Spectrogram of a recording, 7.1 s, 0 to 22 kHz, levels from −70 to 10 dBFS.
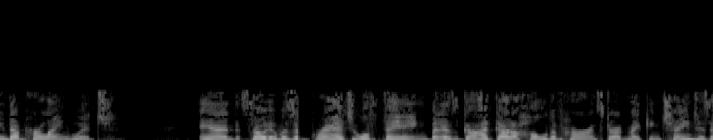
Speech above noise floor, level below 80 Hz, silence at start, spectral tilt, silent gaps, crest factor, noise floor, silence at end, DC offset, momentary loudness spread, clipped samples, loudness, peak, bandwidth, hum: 40 dB; -56 dBFS; 0 s; -3.5 dB/octave; none; 16 dB; -67 dBFS; 0 s; under 0.1%; 9 LU; under 0.1%; -28 LUFS; -12 dBFS; 8 kHz; none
